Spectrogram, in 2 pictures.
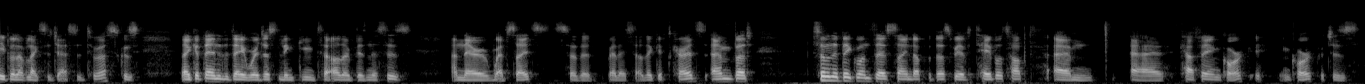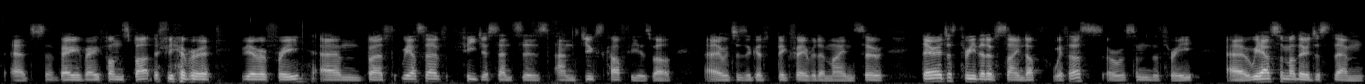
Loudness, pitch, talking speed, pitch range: -27 LUFS, 115 Hz, 255 wpm, 105-130 Hz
